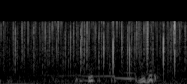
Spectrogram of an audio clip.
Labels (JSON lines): {"label": "biophony, cascading saw", "recorder": "SoundTrap 600 or HydroMoth"}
